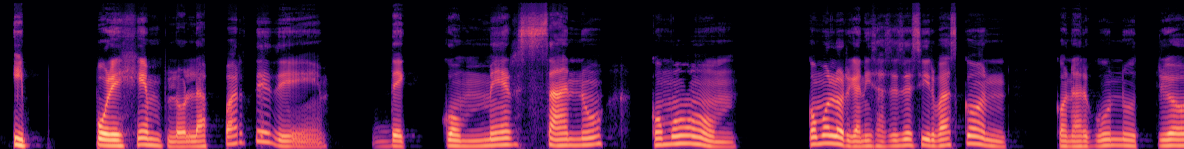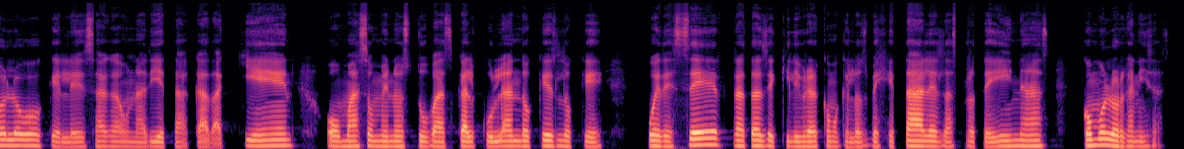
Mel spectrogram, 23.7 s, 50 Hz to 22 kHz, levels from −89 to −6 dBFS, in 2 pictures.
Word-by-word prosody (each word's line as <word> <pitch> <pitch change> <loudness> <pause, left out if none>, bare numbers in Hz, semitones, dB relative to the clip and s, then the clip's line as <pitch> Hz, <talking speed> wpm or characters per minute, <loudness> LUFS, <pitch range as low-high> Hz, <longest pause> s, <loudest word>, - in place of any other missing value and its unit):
Y, 155 -3 +5 0.6
por 160 -2 +8
ejemplo, 150 -4 +2
la 135 +1 0
parte 220 - -4
de 65 - -4 0.4
de 135 +1 -3 0.2
comer 150 +4 +1
sano, 170 +3 0 0.5
¿cómo, 185 -3 +2
mm, 120 0 -7 0.7
cómo 195 +3 +2
lo 200 -2 +6
organizas? 140 -3 0
Es 145 +1 -3
decir, 160 -1 0
¿vas 160 +3 0
con 155 -11 -1 0.4
con 135 -1 -2
algún 140 +4 -2
nutriólogo 150 +1 +1
que 135 -3 -4
les 120 +1 -5
haga 130 0 -3
una 125 -1 -5
dieta 130 -1 -3
a - - -12
cada 65 0 -3 0.2
quien 150 +1 +1 0.3
o 135 0 +2
más 135 +2 0
o - - 0
menos 135 0 -1
tú 130 -2 -1
vas 125 0 +1
calculando 135 +1 +1
qué 145 - +1
es 140 - 0
lo 135 -2 -3
que 130 0 -3 0.4
puede 140 -3 +2
ser? 170 +4 +5
¿Tratas 145 -4 +1
de 145 - +2
equilibrar 130 0 -1
como 130 -2 -5
que 125 - -6
los 125 +4 -4
vegetales, 135 +1 +2
las 125 +1 -5
proteínas? 145 +3 -2 0.3
¿Cómo 160 +2 +4
lo 155 -2 +6
organizas? 135 -1 -3
140 Hz, 135 wpm, -23 LUFS, 130-155 Hz, 0.7 s, por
